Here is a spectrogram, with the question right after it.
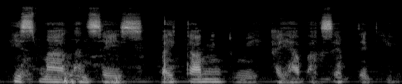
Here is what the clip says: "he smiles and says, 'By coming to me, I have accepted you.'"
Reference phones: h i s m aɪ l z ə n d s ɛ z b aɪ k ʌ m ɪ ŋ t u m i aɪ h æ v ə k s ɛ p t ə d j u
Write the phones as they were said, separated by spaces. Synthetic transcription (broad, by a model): h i s m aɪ l ə n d s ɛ s b aɪ k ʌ m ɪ ŋ t u m i aɪ h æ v ə k s ɛ p t ə d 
